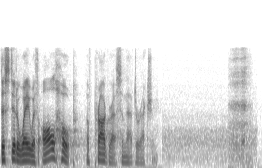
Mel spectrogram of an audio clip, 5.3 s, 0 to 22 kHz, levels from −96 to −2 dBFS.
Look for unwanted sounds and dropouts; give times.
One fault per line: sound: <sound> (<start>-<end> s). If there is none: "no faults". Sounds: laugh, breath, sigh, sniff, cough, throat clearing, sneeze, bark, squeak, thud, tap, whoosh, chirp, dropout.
sound: breath (4.6-5.1 s)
